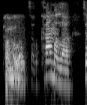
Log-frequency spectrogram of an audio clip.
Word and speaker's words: Kamala: Kamala, like a comma and la, Kamala.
